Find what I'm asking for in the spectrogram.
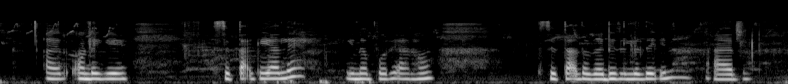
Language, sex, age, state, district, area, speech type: Santali, female, 18-30, Jharkhand, Seraikela Kharsawan, rural, spontaneous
